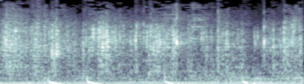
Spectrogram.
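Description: Small silver metal rings clinking and jingling against each other as they are tipped out of a plastic packet into a hand, in a quick run of light clicks. A deep bass beat of background music plays underneath.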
